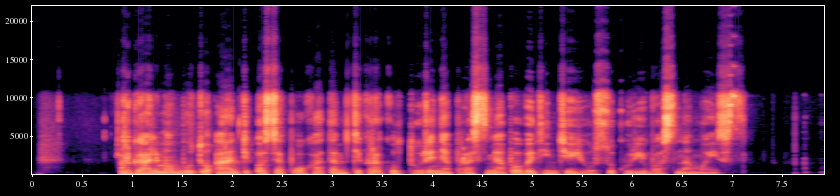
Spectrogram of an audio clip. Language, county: Lithuanian, Panevėžys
